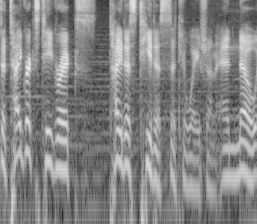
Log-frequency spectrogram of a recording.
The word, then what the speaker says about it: Titus: It is an ital it is a Latin name from the Roman Empire and it's always been pronounced Titus. Just like the development company Titus.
